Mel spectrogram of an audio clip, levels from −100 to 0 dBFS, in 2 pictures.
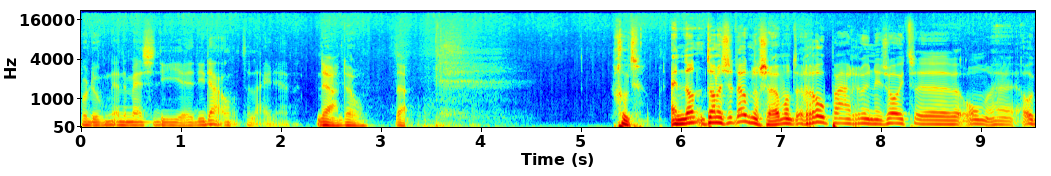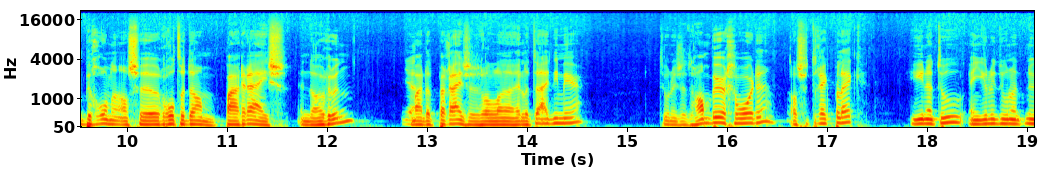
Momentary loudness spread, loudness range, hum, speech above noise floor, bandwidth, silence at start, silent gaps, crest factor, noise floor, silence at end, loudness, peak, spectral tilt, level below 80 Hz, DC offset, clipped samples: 17 LU; 9 LU; none; 37 dB; over 20 kHz; 0 s; none; 16 dB; -53 dBFS; 0 s; -17 LUFS; 0 dBFS; -5.5 dB/octave; -30 dBFS; under 0.1%; under 0.1%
